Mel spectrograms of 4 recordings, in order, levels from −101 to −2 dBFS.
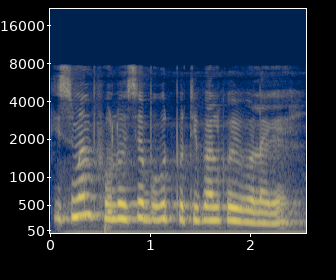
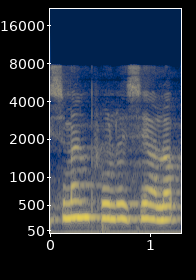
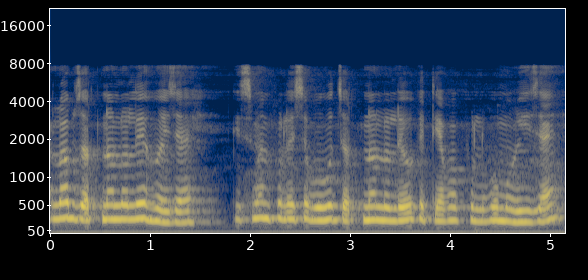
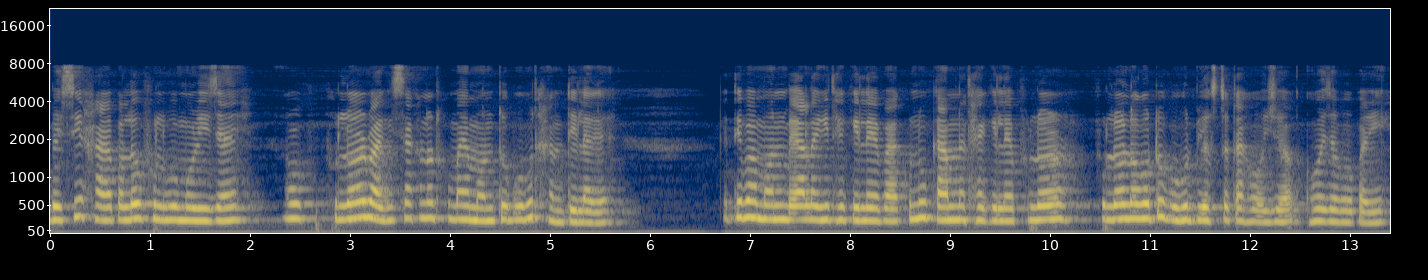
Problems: none marked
